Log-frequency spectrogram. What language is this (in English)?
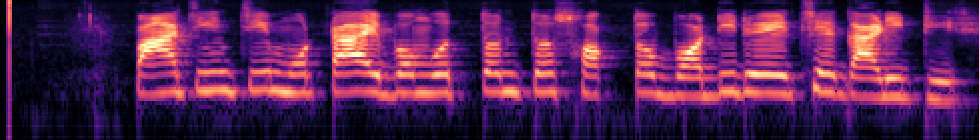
Bangla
